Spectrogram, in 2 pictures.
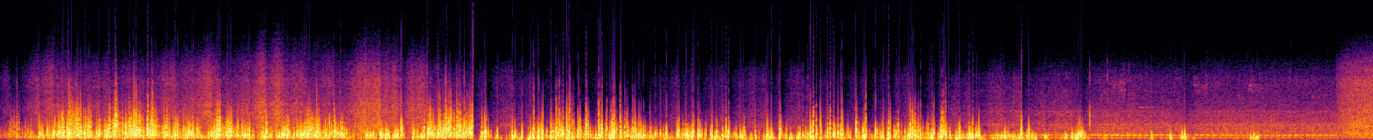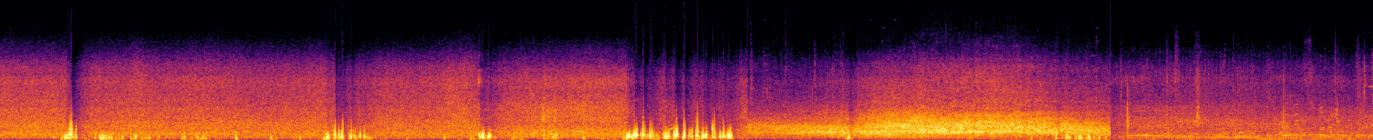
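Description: Strong wind buffeting the camera microphone, with sea waves breaking on the shore. The noise changes abruptly several times where the shots change.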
